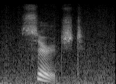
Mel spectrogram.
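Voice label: "searched" English, US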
